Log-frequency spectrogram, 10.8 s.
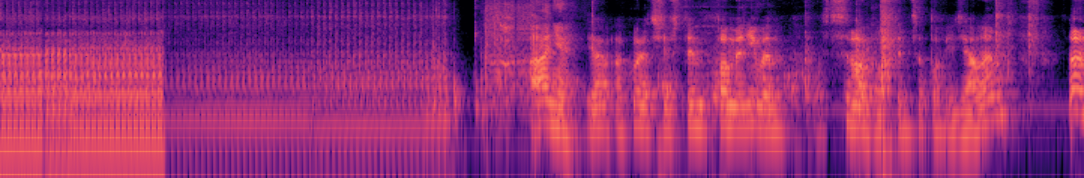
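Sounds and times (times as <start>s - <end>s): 
large espresso machine pumping water: 0.0s - 3.6s
speech: 5.3s - 10.8s.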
